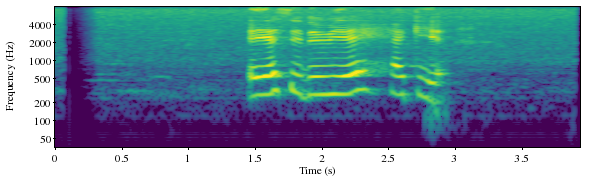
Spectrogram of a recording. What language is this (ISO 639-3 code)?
sin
